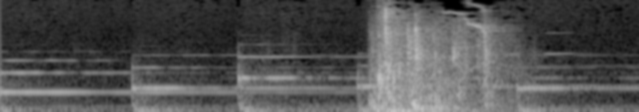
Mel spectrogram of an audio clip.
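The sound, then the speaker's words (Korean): A bathroom door is opened with a short, muffled thunk and scrape lasting about half a second, heard against soft, steady sustained tones. “그런 쓸데없는 생각을 하며 욕실 문을 열었다.”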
